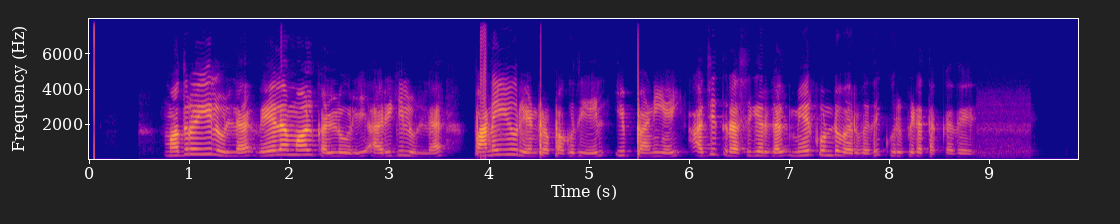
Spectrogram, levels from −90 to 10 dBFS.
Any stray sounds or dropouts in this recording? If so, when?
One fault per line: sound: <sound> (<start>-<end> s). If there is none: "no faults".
no faults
